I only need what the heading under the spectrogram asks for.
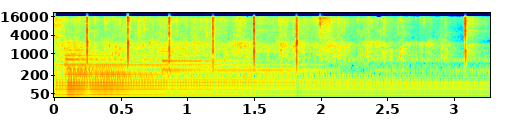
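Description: Scattered, sparse hand claps from an audience applauding the volunteers for their service that morning, about eight sharp claps spread unevenly over a few seconds, over a steady low humming tone; no one speaks.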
